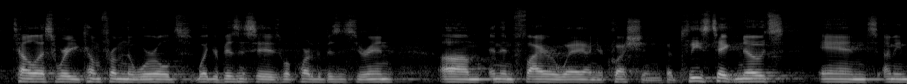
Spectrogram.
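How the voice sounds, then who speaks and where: A man's voice: medium pitch, darkish tone. A man moderating a conference panel, upbeat and chatty, with many ums and uhs. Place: large conference hall. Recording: long hall reverb.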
